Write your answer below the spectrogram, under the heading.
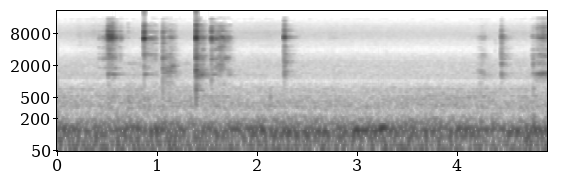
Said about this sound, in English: But yeah, let's get another tea sip.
